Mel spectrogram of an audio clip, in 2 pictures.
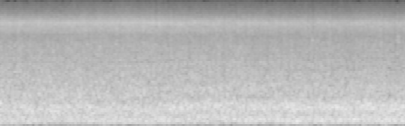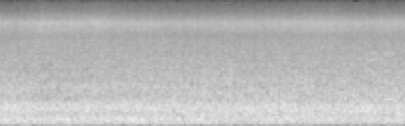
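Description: Big Thompson River in flood, pouring over and off the edge of a submerged road bridge: a loud, steady rush of water that never lets up.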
